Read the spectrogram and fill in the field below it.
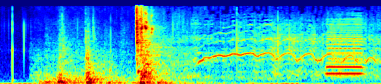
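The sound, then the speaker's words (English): At the first ever use of a traffic light in London, a few heavy hoof clops and a sharp knock, followed by a horse's shrill, wavering whinny that trails off into a steadier tone, clear with no talking. “You got a f***ing accelerator pedal on that horse!”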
